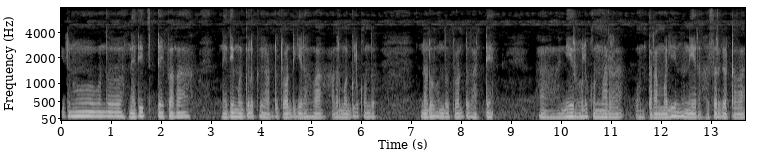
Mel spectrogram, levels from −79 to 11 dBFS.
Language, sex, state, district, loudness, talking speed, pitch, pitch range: Kannada, male, Karnataka, Bijapur, -21 LUFS, 115 wpm, 95 Hz, 90-105 Hz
